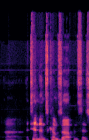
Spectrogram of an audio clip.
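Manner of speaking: normal talking voice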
